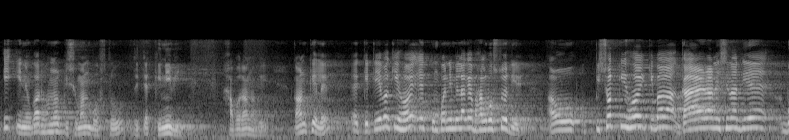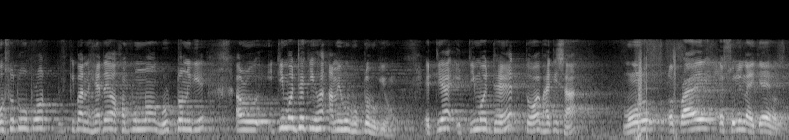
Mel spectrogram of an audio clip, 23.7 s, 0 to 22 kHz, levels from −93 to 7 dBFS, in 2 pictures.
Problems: constant background noise, echo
